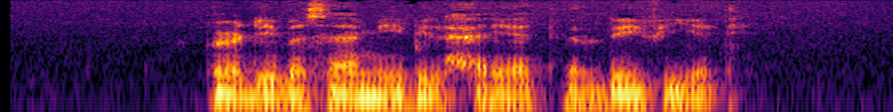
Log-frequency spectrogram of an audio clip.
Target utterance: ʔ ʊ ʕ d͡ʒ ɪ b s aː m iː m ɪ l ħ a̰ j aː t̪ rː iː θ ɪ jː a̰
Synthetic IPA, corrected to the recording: ʔ ʊ ʕ d͡ʒ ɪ b s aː m iː b ɪ l ħ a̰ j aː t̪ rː iː f ɪ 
